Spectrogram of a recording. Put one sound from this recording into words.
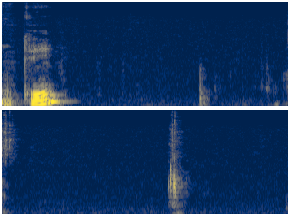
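A small plastic toy clicks and taps on a hard surface.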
